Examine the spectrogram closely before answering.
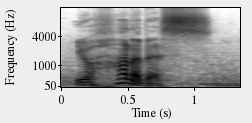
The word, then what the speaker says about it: Johannibis: Oh, that's how you say it. Johannibis. It is like cannabis, isn't it?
